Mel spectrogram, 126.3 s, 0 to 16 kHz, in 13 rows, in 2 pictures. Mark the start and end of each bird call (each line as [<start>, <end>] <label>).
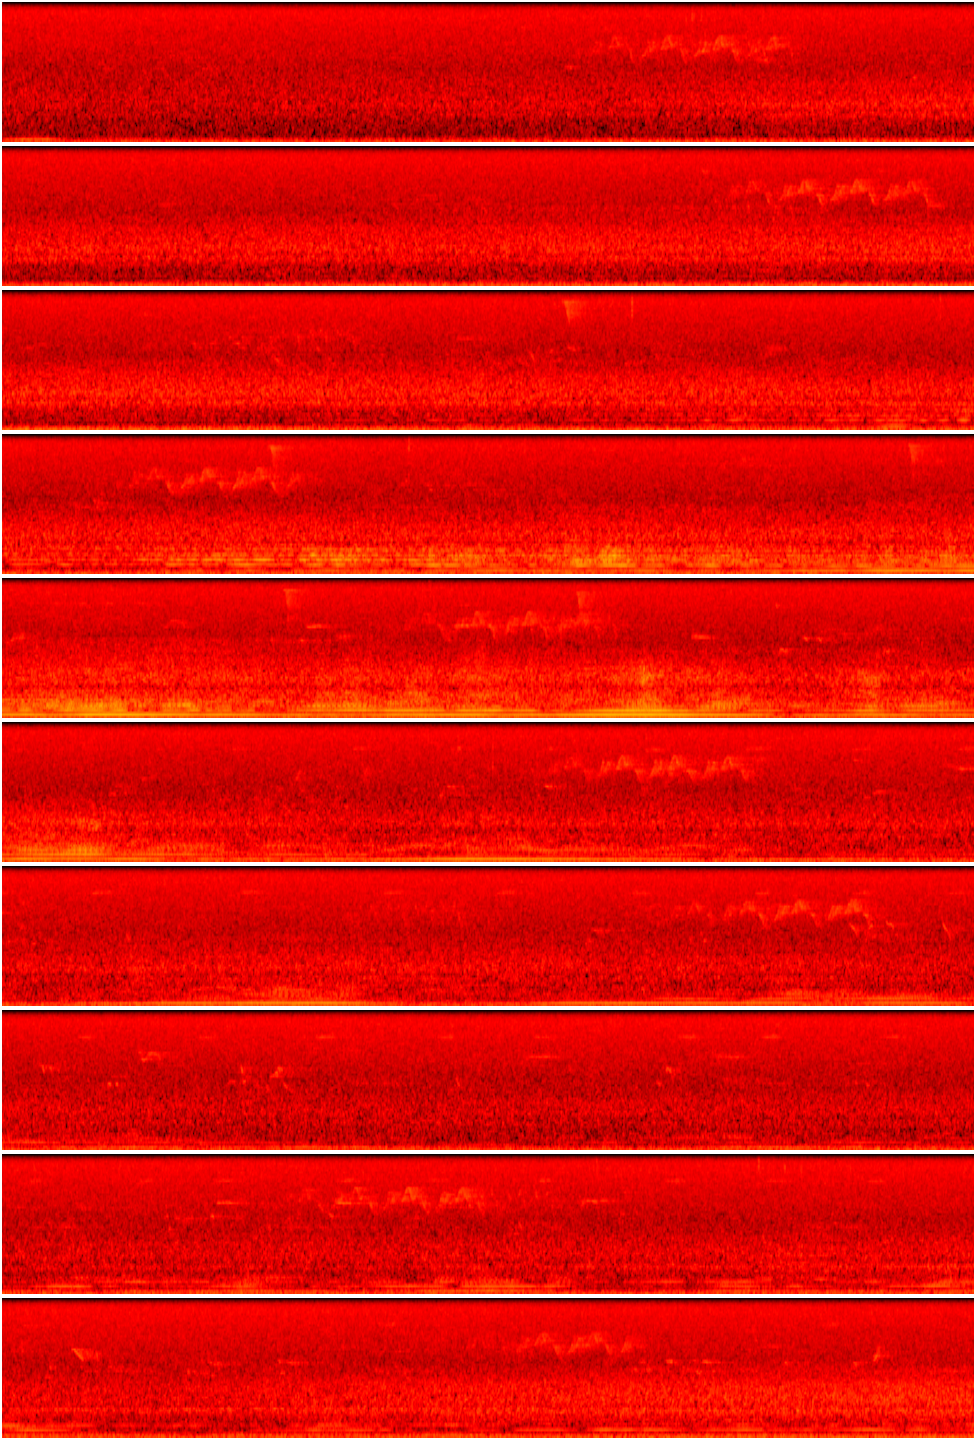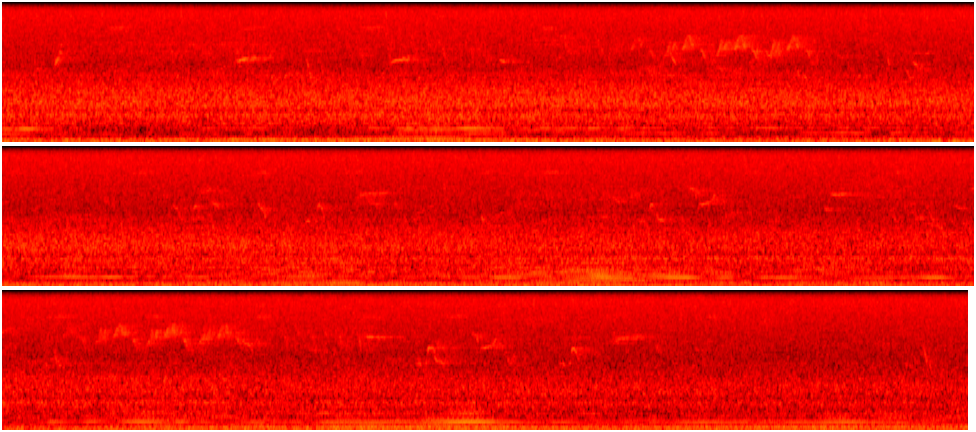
[6.17, 8.07] Common Yellowthroat (Geothlypis trichas)
[17.37, 19.17] Common Yellowthroat (Geothlypis trichas)
[30.37, 32.27] Common Yellowthroat (Geothlypis trichas)
[43.07, 44.97] Common Yellowthroat (Geothlypis trichas)
[54.47, 56.27] Common Yellowthroat (Geothlypis trichas)
[65.27, 67.07] Common Yellowthroat (Geothlypis trichas)
[66.67, 71.47] Gray Catbird (Dumetella carolinensis)
[73.07, 75.17] Gray Catbird (Dumetella carolinensis)
[79.37, 84.07] Gray Catbird (Dumetella carolinensis)
[80.97, 82.77] Common Yellowthroat (Geothlypis trichas)
[87.77, 89.77] Gray Catbird (Dumetella carolinensis)
[92.37, 93.87] Common Yellowthroat (Geothlypis trichas)
[93.07, 102.87] Gray Catbird (Dumetella carolinensis)
[103.77, 105.17] Common Yellowthroat (Geothlypis trichas)
[108.57, 117.37] Gray Catbird (Dumetella carolinensis)
[117.57, 119.37] Common Yellowthroat (Geothlypis trichas)
[120.07, 126.31] Gray Catbird (Dumetella carolinensis)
